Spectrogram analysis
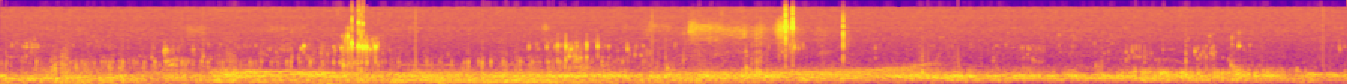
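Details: Stomach growling (borborygmi): continuous low rumbling and gurgling from the belly with a few brief higher squeaks throughout.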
